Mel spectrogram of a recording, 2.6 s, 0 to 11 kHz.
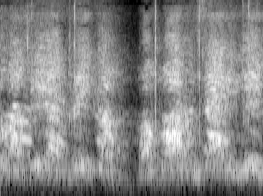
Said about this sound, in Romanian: Sute de tineri s-au adunat marți seară în Piața Victoriei din Timișoara la un meeting de susținere a democrației europene. Ei poartă pancarte și au strigat sloganuri inclusiv de la Revoluția din decembrie 89.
